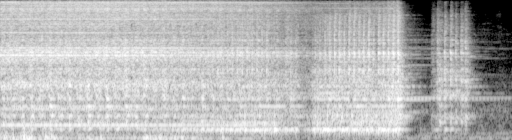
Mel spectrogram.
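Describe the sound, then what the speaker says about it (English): A power drill bores a hole through metal, a loud continuous whine running for about four seconds, then stopping, followed by a brief second burst before silence. "So I'm going to just drill one more hole."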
